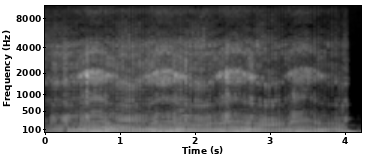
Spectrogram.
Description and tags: growl.oeoeoe.09
wood, friction, instrument, idiophone, daxophone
